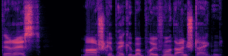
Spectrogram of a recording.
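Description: A gruff military commander barks short, impatient orders, as a male narrator puts him on. The reader lifts his deep voice a little and clips every line. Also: moderate pace, pushed and bright. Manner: curt, barking orders.

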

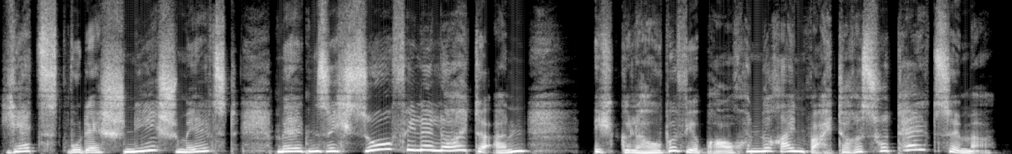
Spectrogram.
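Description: A woman's voice: sits high, sing-song, measured pace, darkish tone, no echo, studio quality, voice pushed up. A woman voicing a cheerful, busy female hotel keeper in a storybook reading.

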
